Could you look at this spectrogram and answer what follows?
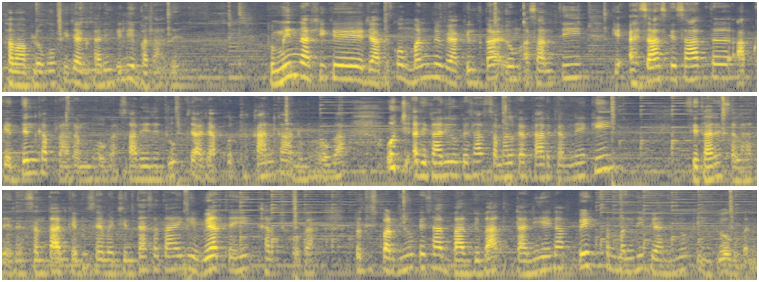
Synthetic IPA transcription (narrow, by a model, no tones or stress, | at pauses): hɐmaːploːɡõkid͡ʒaːnkaːɾikeliebɐt̪a̰ːd̪ẽː | t̪omiːnːaːʃiked͡ʒaːt̪əkõmɐnmẽʋjaːkɪlt̪aomʔɐ̰sãːnt̪i | keʔɛɦsaːskesaːt̪ʰa̰ːp̚ked̪ɪnkapɾa̰ːɾə̃mbʱɦoːɡa̰ːsa̰ːɾiɾikɾuːpsea̰ːd͡ʒa̰ːp̚kot̪ʰɐkaːnkaɐnʊbʱəʋɦoːɡaːʊtːʃɐd̪ʱɪkaːɾijõkesaːt̪ʰsɐmʱəlkəɾkaːɾjkɐɾneki | sɪt̪aːɾẽsɐlaɦd̪ḛːɾəɦɛ̃sɐ̃nt̪aːnkeʋɪʃəemẽt͡ʃɪ̃nt̪asɐt̪aːeɡiʋjət̪eɦixʰɐɾt͡ʃɦoːɡaː | pɾɐt̪ɪ̥spəɾd̪ʱijõkesaːt̪̚ʰbaːd̪bɪba̰ːd̪ɖaːlieːɡapeːʈʰsɐ̃mbə̃nd̪ʱibjaːd̪ijõkijoːɡbɐn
